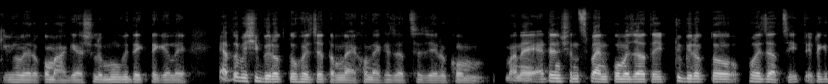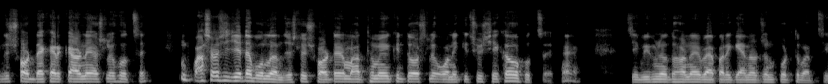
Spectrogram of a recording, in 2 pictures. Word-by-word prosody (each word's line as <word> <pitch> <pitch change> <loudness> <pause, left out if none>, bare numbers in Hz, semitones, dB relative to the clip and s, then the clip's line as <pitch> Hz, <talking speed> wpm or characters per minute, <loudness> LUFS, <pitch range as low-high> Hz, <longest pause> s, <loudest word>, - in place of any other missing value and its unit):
কিভাবে 110 0 -4
এরকম 105 +2 -2
আগে 100 +2 -5
আসলে 115 +1 -3
মুভি 115 0 -1
দেখতে 110 0 -2
গেলে 105 -1 -3 0.5
এত - - -3
বেশি 155 +1 +2
বিরক্ত 125 -2 +3
হয়ে 120 -2 +2
যেতাম 115 -2 -1
না, - - +1
এখন 95 +5 -7
দেখা 105 +2 -6
যাচ্ছে 100 +3 -7
যে 100 - -4
এরকম 100 0 -4 0.4
মানে 95 -1 +1 0.2
attention 140 +1 +1
span 125 - +4
কমে 125 -1 +5
যাওয়াতে 125 0 +4
একটু 115 - -6
বিরক্ত 130 -1 +1 0.4
হয়ে 135 -3 +1
যাচ্ছি, 115 - -1
তো - - -24
এটা - - -4
কিন্তু 125 +2 -7
শর্ট 125 - +4
দেখার 130 +2 +4
কারণে 130 0 +5
আসলে 135 +2 -4
হচ্ছে। 130 - -4 0.4
উম 225 - -2
পাশাপাশি 190 -2 +2
যেটা 170 -1 +5
বললাম 130 -3 +5
যে, - - -5
আসলে 135 +5 -2
শর্টের 115 +3 +3
মাধ্যমেও 135 +2 +1
কিন্তু 130 -2 -4
আসলে 135 - -6
অনেক 115 -1 -1
কিছু 125 +3 -7
শেখাও 150 +4 +2
হচ্ছে, - - -9
হ্যাঁ, - - -8 0.5
যে 115 - -6
বিভিন্ন 120 +1 +1
ধরণের 115 0 +2
ব্যাপারে 115 0 +2
জ্ঞান 110 -1 +1
অর্জন 110 +1 -4
করতে 115 - -5
পারছি। 100 0 -8
120 Hz, 210 wpm, -23 LUFS, 110-130 Hz, 0.5 s, কমে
